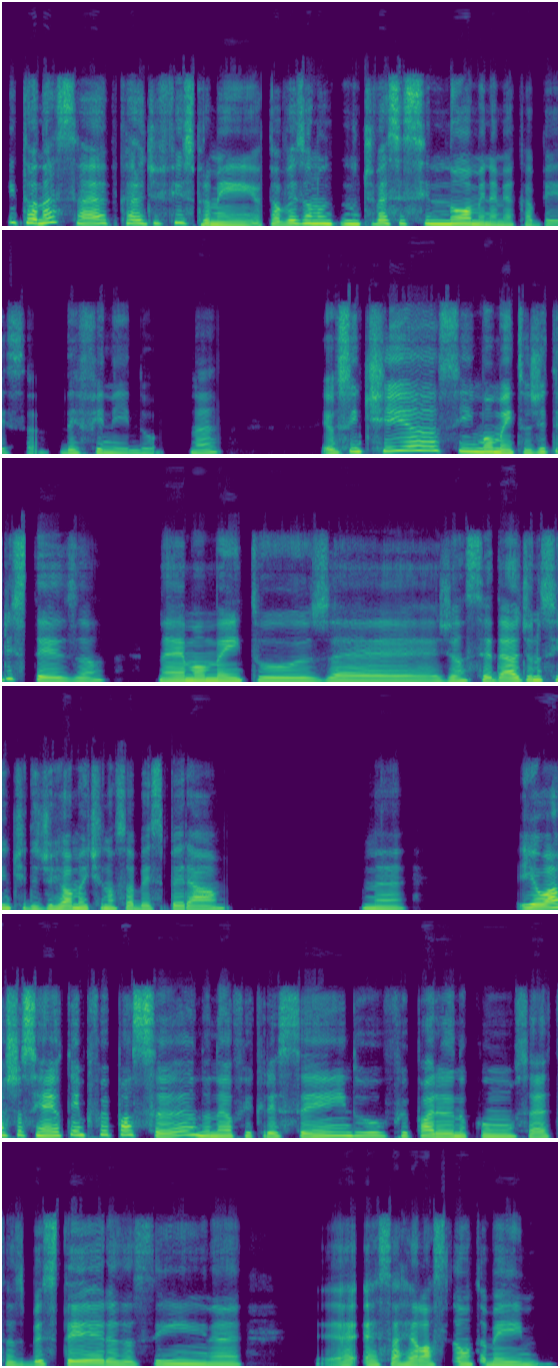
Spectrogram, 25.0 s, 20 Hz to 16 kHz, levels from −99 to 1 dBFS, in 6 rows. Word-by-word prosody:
Então 295 Hz, -2 st, +2 dB
nessa 280 Hz, -3 st, +1 dB
época 260 Hz, +3 st, 0 dB
era 250 Hz, -, +3 dB
difícil 260 Hz, +2 st, -5 dB
para -, -, 0 dB
mim, 180 Hz, -6 st, +1 dB
talvez 230 Hz, +2 st, +1 dB
eu 260 Hz, -, +5 dB
não 250 Hz, -1 st, +7 dB
não 220 Hz, +1 st, +4 dB
tivesse 235 Hz, +3 st, -1 dB
esse 245 Hz, +1 st, -1 dB
nome 225 Hz, -2 st, +6 dB
na 185 Hz, -1 st, -1 dB
minha 175 Hz, 0 st, -5 dB
cabeça 160 Hz, -4 st, -10 dB, 0.2 s
definido, 170 Hz, -3 st, -6 dB, 0.3 s
né. 185 Hz, +4 st, -6 dB, 0.8 s
Eu 195 Hz, -, -2 dB
sentia, 295 Hz, +7 st, 0 dB
assim, 270 Hz, -4 st, 0 dB
momentos 205 Hz, -5 st, +3 dB
de 215 Hz, -, -1 dB
tristeza, 205 Hz, -6 st, -3 dB, 0.4 s
né, 190 Hz, 0 st, +1 dB
momentos, 190 Hz, 0 st, +1 dB
eh, 175 Hz, -2 st, -2 dB
de 170 Hz, +1 st, -4 dB
ansiedade 200 Hz, +4 st, +1 dB
no 215 Hz, -, +4 dB
sentido 205 Hz, -2 st, -3 dB
de 195 Hz, +2 st, -3 dB
realmente 205 Hz, +1 st, +2 dB
não 195 Hz, -, +1 dB
saber 185 Hz, -1 st, -4 dB
esperar, 195 Hz, +2 st, -1 dB, 1.1 s
né. 195 Hz, -1 st, -2 dB, 0.8 s
E 215 Hz, -, -2 dB
eu 230 Hz, 0 st, +6 dB
acho, 255 Hz, +3 st, +6 dB
assim, 255 Hz, -2 st, +2 dB
aí 235 Hz, -, +5 dB
o -, -, +1 dB
tempo 280 Hz, -1 st, -2 dB
foi 300 Hz, -, -4 dB
passando 260 Hz, -3 st, +1 dB
né, 210 Hz, 0 st, +3 dB
eu 210 Hz, -, +1 dB
fui 215 Hz, +1 st, -6 dB
crescendo, 225 Hz, +2 st, 0 dB
fui 225 Hz, -, -2 dB
parando 205 Hz, -2 st, +2 dB
com 200 Hz, -1 st, -1 dB
certas 190 Hz, 0 st, -4 dB
besteiras, 210 Hz, +3 st, +1 dB
assim, 205 Hz, +1 st, -1 dB
né, 195 Hz, 0 st, -2 dB, 0.6 s
e 170 Hz, +3 st, -4 dB
essa 180 Hz, +3 st, -1 dB
relação 195 Hz, +1 st, +1 dB
também, 185 Hz, -2 st, -3 dB
205 Hz, 150 wpm, -23 LUFS, 190-230 Hz, 1.1 s, não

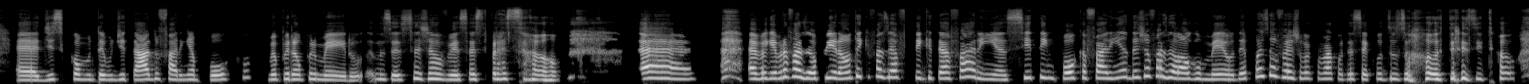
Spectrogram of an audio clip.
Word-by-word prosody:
eh, 200 Hz, -2 st, +3 dB
disse 220 Hz, +5 st, -4 dB
como 230 Hz, -2 st, -3 dB
tem 225 Hz, -, +2 dB
um 215 Hz, -, -5 dB
ditado: 230 Hz, +2 st, +2 dB
"Farinha 225 Hz, -2 st, -2 dB
pouco, 235 Hz, +9 st, -3 dB
meu 230 Hz, +1 st, -1 dB
pirão 230 Hz, -1 st, +1 dB
primeiro", 210 Hz, -6 st, -1 dB
eu -, -, -15 dB
não 240 Hz, -1 st, -3 dB
sei 215 Hz, -2 st, 0 dB
se 215 Hz, -, -13 dB
você 275 Hz, -1 st, 0 dB
já 255 Hz, +1 st, +1 dB
ouviu 220 Hz, -3 st, +1 dB
essa 220 Hz, +2 st, -1 dB
expressão. 235 Hz, -4 st, -1 dB, 0.8 s
É, 275 Hz, -3 st, +5 dB, 0.6 s
é 260 Hz, 0 st, +6 dB
porque 275 Hz, +1 st, +2 dB
pra 345 Hz, +4 st, +2 dB
fazer 335 Hz, -6 st, +6 dB
o 270 Hz, -, +3 dB
pirão 280 Hz, -1 st, +3 dB
tem 365 Hz, +3 st, 0 dB
que 345 Hz, -, -20 dB
fazer 345 Hz, -2 st, 0 dB
a 320 Hz, -, +1 dB
fa 320 Hz, -, -19 dB
tem 290 Hz, -2 st, 0 dB
que 290 Hz, -, -6 dB
ter 275 Hz, -, +2 dB
a 275 Hz, -, +2 dB
farinha, 275 Hz, -8 st, -1 dB
se 305 Hz, +8 st, -3 dB
tem 300 Hz, -1 st, -2 dB
pouca 280 Hz, +2 st, +1 dB
farinha: 290 Hz, +3 st, 0 dB
"Deixa 320 Hz, +4 st, -2 dB
eu -, -, -2 dB
fazer 355 Hz, -6 st, +1 dB
logo 260 Hz, -1 st, +2 dB
o -, -, -4 dB
meu, 235 Hz, -1 st, 0 dB
depois 270 Hz, -, -2 dB
eu 405 Hz, -, +2 dB
vejo 305 Hz, -5 st, -1 dB
o -, -, -3 dB
que 275 Hz, -, -7 dB
que 260 Hz, -, -13 dB
vai 265 Hz, -, +1 dB
acontecer 240 Hz, -1 st, -5 dB
com 250 Hz, -, -9 dB
o -, -, -5 dB
dos 245 Hz, +1 st, -6 dB
outros". 255 Hz, 0 st, +1 dB
Então, 265 Hz, +2 st, -5 dB
255 Hz, 235 wpm, -19 LUFS, 230-285 Hz, 0.8 s, é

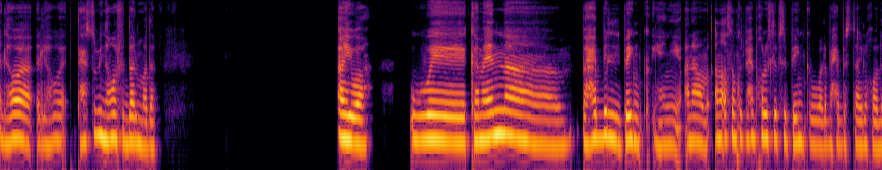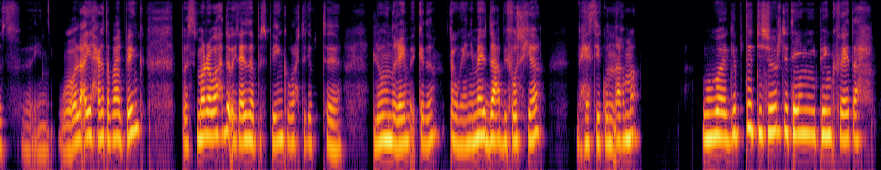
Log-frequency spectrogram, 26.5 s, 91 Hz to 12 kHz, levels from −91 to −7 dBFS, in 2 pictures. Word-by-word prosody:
اللي 205 Hz, -2 st, -7 dB
هو 220 Hz, -3 st, +1 dB
اللي 200 Hz, -1 st, -10 dB
هو 215 Hz, +2 st, -9 dB, 0.2 s
تحسّه 210 Hz, +4 st, -8 dB
بينور 230 Hz, -2 st, +1 dB
في 225 Hz, -, -14 dB
الضلمة 205 Hz, -2 st, -2 dB
ده. 180 Hz, 0 st, -11 dB, 2.7 s
أيوه 205 Hz, -4 st, +4 dB, 0.6 s
وكمان 220 Hz, +2 st, +3 dB, 1.2 s
باحب 225 Hz, +4 st, -1 dB
الpink 215 Hz, -2 st, -1 dB
يعني 190 Hz, -3 st, -10 dB
أنا 205 Hz, -2 st, -6 dB
أنا 220 Hz, -, -3 dB
أصلًا 225 Hz, +1 st, -5 dB
ما 220 Hz, -, -8 dB
كنتش 225 Hz, -, -9 dB
باحب 220 Hz, 0 st, -7 dB
خالص 230 Hz, -1 st, -3 dB
لبس 220 Hz, 0 st, -6 dB
الpink 205 Hz, -1 st, -7 dB
ولا 190 Hz, -1 st, -8 dB
باحب 195 Hz, 0 st, -11 dB
ستايله 195 Hz, 0 st, -9 dB
خالص 185 Hz, 0 st, -11 dB
يعني 160 Hz, -1 st, -15 dB, 0.2 s
ولا 190 Hz, +8 st, +1 dB
أي 245 Hz, +2 st, +5 dB
حاجة 230 Hz, -1 st, 0 dB
تبع 230 Hz, 0 st, +1 dB
الpink 250 Hz, +8 st, +2 dB, 0.6 s
بس 195 Hz, +3 st, -6 dB
مرة 235 Hz, +1 st, +6 dB
واحدة 255 Hz, +2 st, +3 dB
بقيت 215 Hz, -, -1 dB
عايزة 220 Hz, +1 st, +4 dB
ألبس 210 Hz, 0 st, -6 dB
pink 220 Hz, +2 st, -2 dB
ورُحت 210 Hz, 0 st, -8 dB
جِبت 200 Hz, -4 st, -6 dB, 0.5 s
لون 215 Hz, +1 st, +4 dB
غامق 200 Hz, +2 st, +1 dB
كده 210 Hz, +3 st, -5 dB, 0.2 s
أو 205 Hz, -3 st, -2 dB
يعني 200 Hz, +2 st, -2 dB
ما 235 Hz, +2 st, +5 dB
يدعى 225 Hz, -1 st, +4 dB
بفوشيا 215 Hz, +4 st, -1 dB, 0.6 s
بحيث 200 Hz, 0 st, -4 dB
يكون 205 Hz, -1 st, -1 dB
أغمق 225 Hz, +4 st, +1 dB, 1.0 s
وجِبت 240 Hz, +3 st, +3 dB
تيشيرت 270 Hz, 0 st, +3 dB
تاني 255 Hz, -1 st, +4 dB
pink 250 Hz, 0 st, +4 dB
فاتح 230 Hz, -2 st, -2 dB
215 Hz, 130 wpm, -23 LUFS, 200-230 Hz, 2.7 s, مرة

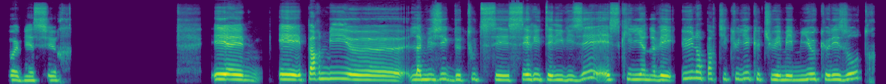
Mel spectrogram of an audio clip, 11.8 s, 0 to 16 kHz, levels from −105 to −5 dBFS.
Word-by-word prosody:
Ouais, 185 Hz, -2 st, 0 dB
bien 175 Hz, +1 st, -5 dB
sûr. 180 Hz, 0 st, -5 dB, 2.1 s
Et 225 Hz, 0 st, +7 dB
et 215 Hz, -2 st, +8 dB
hem 180 Hz, -6 st, -7 dB, 0.2 s
et 210 Hz, -2 st, +6 dB
parmi, 245 Hz, +1 st, 0 dB
heu, 190 Hz, -5 st, +3 dB
la 205 Hz, +1 st, 0 dB
musique 210 Hz, 0 st, -2 dB
de 200 Hz, +2 st, -2 dB
toutes 200 Hz, +2 st, -12 dB
ces 190 Hz, 0 st, -2 dB
séries 215 Hz, +3 st, -1 dB
télévisées, 200 Hz, -, -3 dB
est-ce 205 Hz, 0 st, -2 dB
qu'il 220 Hz, -2 st, -7 dB
y 215 Hz, 0 st, -1 dB
en 200 Hz, -, -4 dB
avait 185 Hz, -2 st, +1 dB
une 270 Hz, +2 st, -4 dB
en 265 Hz, -, -3 dB
particulier 235 Hz, 0 st, -9 dB
que 225 Hz, -, -8 dB
tu 205 Hz, -1 st, -2 dB
aimais 190 Hz, 0 st, 0 dB
mieux 205 Hz, +5 st, -2 dB
que 215 Hz, -1 st, -7 dB
les 205 Hz, 0 st, -1 dB
autres? 255 Hz, +4 st, -3 dB
205 Hz, 155 wpm, -22 LUFS, 190-225 Hz, 2.1 s, et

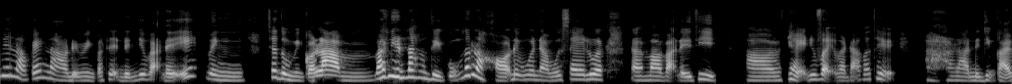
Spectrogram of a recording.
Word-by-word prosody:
biết 405 Hz, 0 st, -2 dB
làm 230 Hz, -, -1 dB
cách 290 Hz, +5 st, -2 dB
nào 230 Hz, -11 st, -2 dB
để -, -, -3 dB
mình 185 Hz, -1 st, -7 dB
có 180 Hz, -, -6 dB
thể -, -, -3 dB
đến 170 Hz, +1 st, -5 dB
như 235 Hz, +1 st, -1 dB
bạn -, -, -1 dB
đấy -, -, 0 dB
ấy. 390 Hz, -3 st, 0 dB
Mình 195 Hz, -8 st, -4 dB, 0.2 s
cho 330 Hz, -, +2 dB
dù 255 Hz, -, +4 dB
mình 185 Hz, -4 st, -4 dB
có 175 Hz, -, +4 dB
làm 190 Hz, -4 st, +5 dB
bao 275 Hz, -, +7 dB
nhiêu 380 Hz, -1 st, +7 dB
năm 335 Hz, 0 st, +4 dB
thì 210 Hz, -4 st, +2 dB
cũng 195 Hz, -, -9 dB
rất 405 Hz, +2 st, +3 dB
là 385 Hz, -, +6 dB
khó 180 Hz, -3 st, +1 dB
để 230 Hz, 0 st, -2 dB
mua 220 Hz, +1 st, -5 dB
nhà 200 Hz, -4 st, -2 dB
mua 195 Hz, +3 st, -6 dB
xe 230 Hz, 0 st, 0 dB
luôn, 235 Hz, -1 st, +3 dB, 0.3 s
à, 195 Hz, -, 0 dB
mà 195 Hz, -1 st, 0 dB
bạn -, -, 0 dB
ấy 175 Hz, +1 st, -1 dB
thì, 220 Hz, -6 st, -3 dB, 0.3 s
à, 185 Hz, -1 st, -2 dB
trẻ 245 Hz, -, -1 dB
như 225 Hz, -, -2 dB
vậy 235 Hz, -, +1 dB
mà 175 Hz, -, -5 dB
đã -, -, -5 dB
có 235 Hz, -, -6 dB
thể, 275 Hz, -, -5 dB, 0.3 s
à, -, -, -13 dB, 0.2 s
làm 180 Hz, -1 st, -5 dB
đến 175 Hz, -, -4 dB
những 210 Hz, -, -8 dB
cái -, -, +1 dB
210 Hz, 300 wpm, -23 LUFS, 185-250 Hz, 0.3 s, bao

